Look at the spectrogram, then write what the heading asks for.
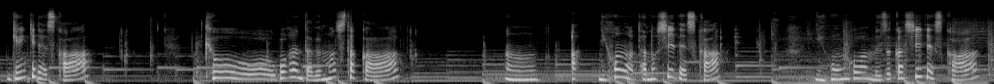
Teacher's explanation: You want it to go up. The intonation, the pitch should go up.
